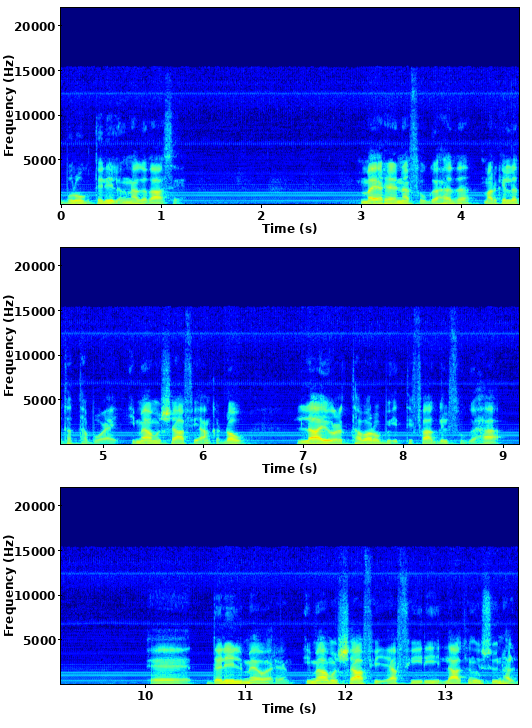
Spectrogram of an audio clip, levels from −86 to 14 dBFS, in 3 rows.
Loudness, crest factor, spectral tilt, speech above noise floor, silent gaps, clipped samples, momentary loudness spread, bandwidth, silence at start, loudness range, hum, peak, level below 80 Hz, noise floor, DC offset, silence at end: -27 LUFS; 24 dB; -5.5 dB/octave; 24 dB; none; under 0.1%; 12 LU; 15.5 kHz; 0 s; 4 LU; none; -4 dBFS; -66 dBFS; -51 dBFS; under 0.1%; 0 s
